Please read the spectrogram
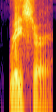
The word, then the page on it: racer: American English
